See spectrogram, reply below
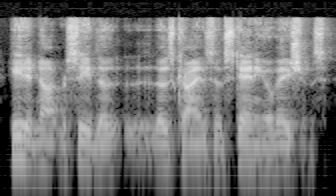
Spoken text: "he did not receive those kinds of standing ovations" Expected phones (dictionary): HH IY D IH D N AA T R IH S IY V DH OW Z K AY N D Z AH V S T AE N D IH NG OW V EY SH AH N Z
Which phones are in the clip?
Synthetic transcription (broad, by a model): HH IY D IH D N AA T R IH S IY V DH OW Z K AY N D Z AH V S T AE N D IH NG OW V EY SH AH N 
